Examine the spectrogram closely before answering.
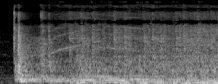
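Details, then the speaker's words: Ferguson TED-20 tractor with a new carburetor, loose fan belt since tightened after squealing: it turns over once and catches at once, then runs steady and even with no misses or knocks. Normal key start. "Overall, this thing starts and runs perfect. You can hit it with the key, and go"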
